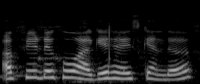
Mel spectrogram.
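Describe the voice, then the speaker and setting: A woman teacher with an Indian accent, explaining an English lesson in Hindi and reading English lines out slowly. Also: high-pitched, darkish tone, a little hiss or hum.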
